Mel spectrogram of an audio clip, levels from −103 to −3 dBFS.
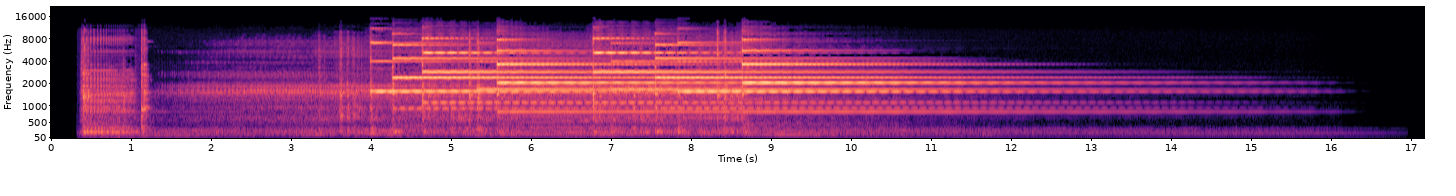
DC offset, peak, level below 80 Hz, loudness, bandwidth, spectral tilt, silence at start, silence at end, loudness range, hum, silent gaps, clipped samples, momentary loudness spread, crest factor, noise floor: under 0.1%; -4 dBFS; -78 dBFS; -15 LUFS; 14 kHz; 2.5 dB/octave; 0.35 s; 4.15 s; 21 LU; none; none; under 0.1%; 22 LU; 18 dB; -84 dBFS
